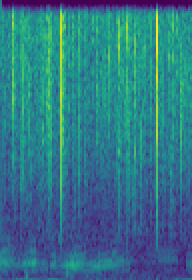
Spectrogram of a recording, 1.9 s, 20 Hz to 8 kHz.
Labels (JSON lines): {"label": "biophony, croak", "recorder": "SoundTrap 500"}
